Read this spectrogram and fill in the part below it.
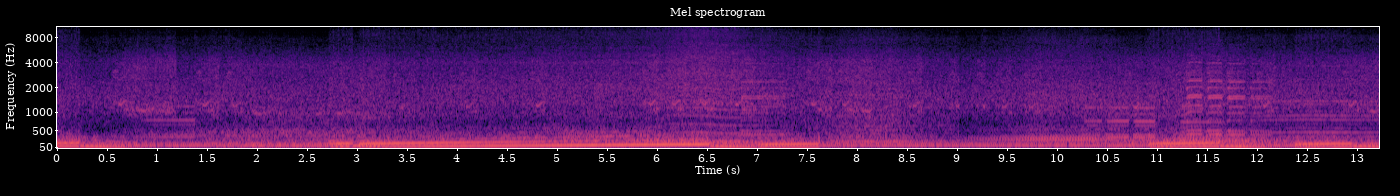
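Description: A vehicle engine hums and revs as it drives along.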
